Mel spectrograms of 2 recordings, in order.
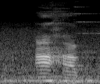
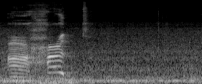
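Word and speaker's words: أحد: আর এই আয়াতের লাস্টের যে ভুলটি আমরা করে থাকি, আমরা পড়ে থাকি আহাদ আহাদ। এটাও ভুল। সঠিক উচ্চারণ হলো আহাদ আহাদ।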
